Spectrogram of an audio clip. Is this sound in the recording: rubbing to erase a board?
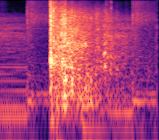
no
